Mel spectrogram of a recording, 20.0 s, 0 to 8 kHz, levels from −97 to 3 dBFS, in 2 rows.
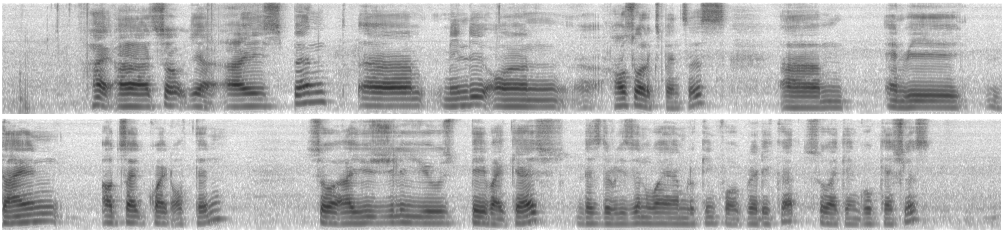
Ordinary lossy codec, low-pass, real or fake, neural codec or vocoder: none; none; real; none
